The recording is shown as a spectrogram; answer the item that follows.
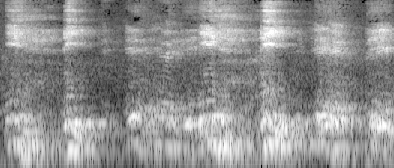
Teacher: huruf h itu ada di pangkal tenggorokan dan dia harus keluar angin dan volume angin yang keluar itu banyak sekali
